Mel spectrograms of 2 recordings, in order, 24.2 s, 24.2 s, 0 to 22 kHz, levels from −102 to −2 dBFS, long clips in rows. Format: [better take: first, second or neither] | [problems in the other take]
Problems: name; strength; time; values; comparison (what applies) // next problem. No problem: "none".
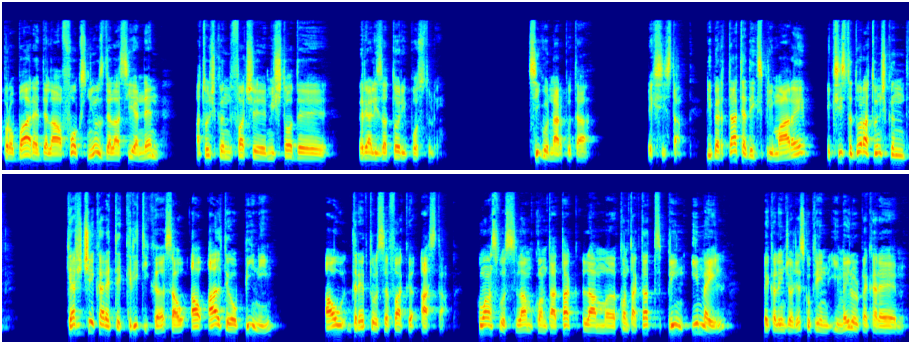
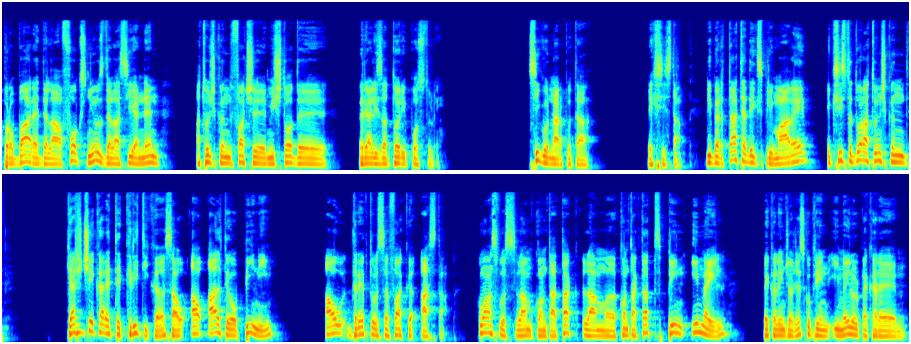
second | thin; somewhat; fading below 300 Hz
